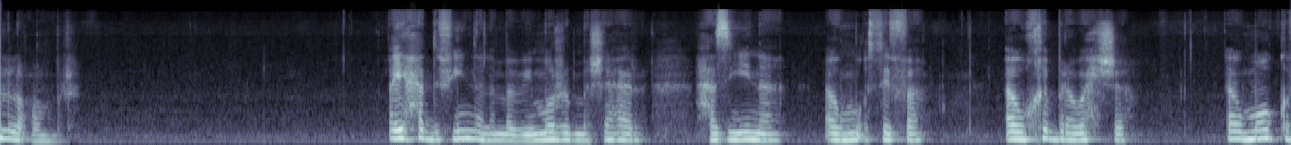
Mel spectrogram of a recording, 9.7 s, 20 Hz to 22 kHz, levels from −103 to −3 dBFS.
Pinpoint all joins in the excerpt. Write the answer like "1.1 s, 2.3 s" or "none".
none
